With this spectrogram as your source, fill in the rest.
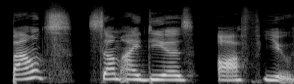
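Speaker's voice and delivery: slow, careful, stress on "bounce". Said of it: "So the phrasal verb is bounce off".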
